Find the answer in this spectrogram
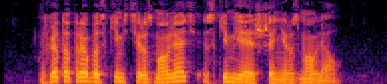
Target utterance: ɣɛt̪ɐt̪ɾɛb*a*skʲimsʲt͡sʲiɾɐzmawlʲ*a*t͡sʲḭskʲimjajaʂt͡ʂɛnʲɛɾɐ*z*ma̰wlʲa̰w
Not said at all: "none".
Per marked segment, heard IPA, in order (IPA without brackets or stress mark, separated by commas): ɐ, a, z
